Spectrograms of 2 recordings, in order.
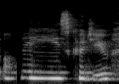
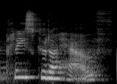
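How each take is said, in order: First: Mock pleading, pitched high and louder; begging. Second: Said in the usual way. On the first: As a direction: plead it in an exaggerated beg. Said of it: "that sounds like begging". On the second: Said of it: "this is just a regular phrase".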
